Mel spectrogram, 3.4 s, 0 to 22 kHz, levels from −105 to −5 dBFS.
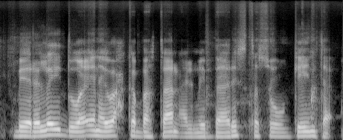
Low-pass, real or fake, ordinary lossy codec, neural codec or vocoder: none; fake; none; codec, 44.1 kHz, 7.8 kbps, DAC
